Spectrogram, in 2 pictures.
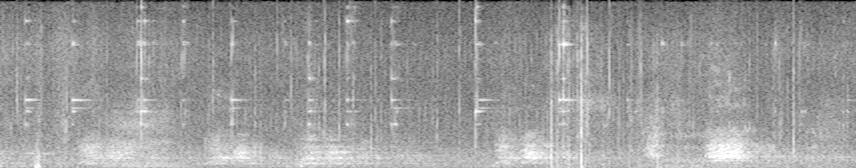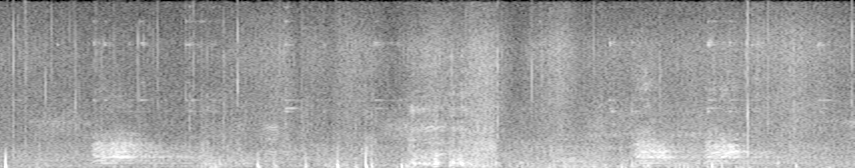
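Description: A herding dog barking repeatedly, short calls about once a second, while working a small flock of sheep. A single sharp click about halfway through.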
